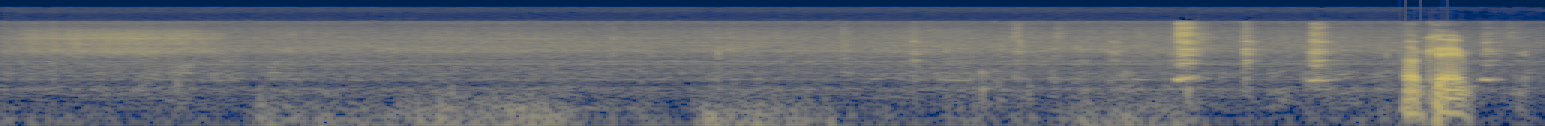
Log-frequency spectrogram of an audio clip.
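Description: Steady low background hiss, with a brief louder swell of hiss in the first second or so and a few short clicks around eight seconds in; a man's voice starts near the end.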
